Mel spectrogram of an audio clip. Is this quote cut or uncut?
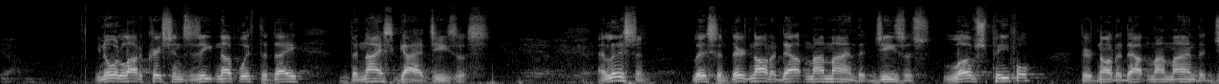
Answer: uncut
